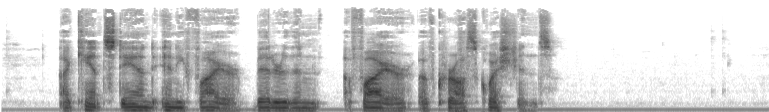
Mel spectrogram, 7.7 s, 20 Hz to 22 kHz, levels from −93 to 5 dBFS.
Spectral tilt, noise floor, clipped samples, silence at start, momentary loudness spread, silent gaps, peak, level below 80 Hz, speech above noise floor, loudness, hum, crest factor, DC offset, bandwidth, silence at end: -4.5 dB/octave; -53 dBFS; under 0.1%; 0.6 s; 11 LU; none; -4 dBFS; -46 dBFS; 32 dB; -21 LUFS; none; 20 dB; under 0.1%; 16.5 kHz; 2.1 s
